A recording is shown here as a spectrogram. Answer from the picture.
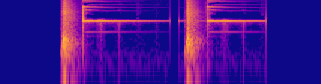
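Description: Subscribe-button sound effect played twice: each time a short click-like hit followed by a bright bell ding that rings and fades over about a second.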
